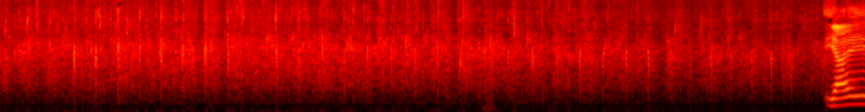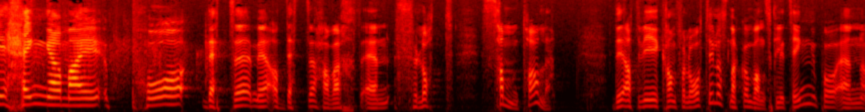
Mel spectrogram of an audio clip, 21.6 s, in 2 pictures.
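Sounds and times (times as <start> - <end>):
audience applause: 0.0 - 13.5
speech: 10.3 - 16.4, 17.0 - 17.8, 18.5 - 21.6.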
